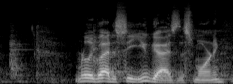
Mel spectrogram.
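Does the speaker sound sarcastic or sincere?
sarcastic. The greeting sounds flat and sarcastic. The speaker is not glad to see them.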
